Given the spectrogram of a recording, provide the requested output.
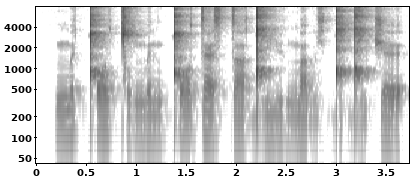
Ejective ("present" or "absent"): present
